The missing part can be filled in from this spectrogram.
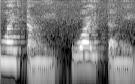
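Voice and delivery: Waitangi said with the first syllable stressed.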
